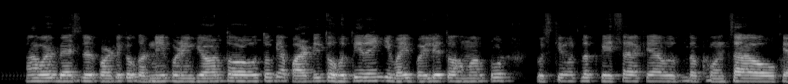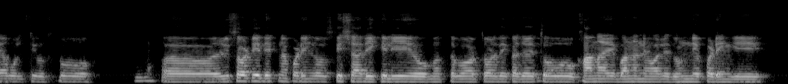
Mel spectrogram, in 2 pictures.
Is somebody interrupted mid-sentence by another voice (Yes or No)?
No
